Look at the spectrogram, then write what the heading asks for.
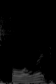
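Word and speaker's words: Forword: It's spelled Forward, but we just pronounce it as Forward, Forward Christian Center.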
